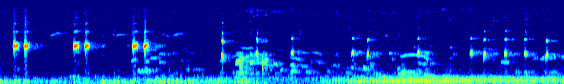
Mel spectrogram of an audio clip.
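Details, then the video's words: Female common quail calling: three crisp high double notes in the opening seconds, then fainter scattered chirps and a low rumble. "Female Quail sound // batair madi ki awaz // female batair awaz // mada batair awaz"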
